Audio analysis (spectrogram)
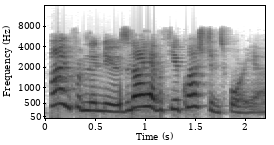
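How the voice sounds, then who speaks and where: A woman acts a nosy male reporter in a radio drama. The sound is dull and narrow, like a phone call. The voice is high, with persistent, pushy questioning. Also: very animated, fast, gravelly, exaggerated voice. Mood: prying. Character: pushy, prying male newspaper reporter on the telephone. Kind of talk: old-time radio drama acting. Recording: dull, band-limited telephone-call sound.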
